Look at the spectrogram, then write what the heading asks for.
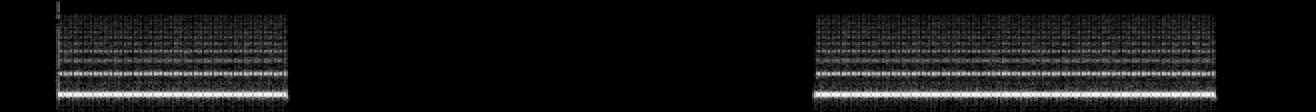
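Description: A telephone rings for an incoming call: two long, loud, steady electronic tones, the second longer than the first, separated by a few seconds of silence. No voices are heard.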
